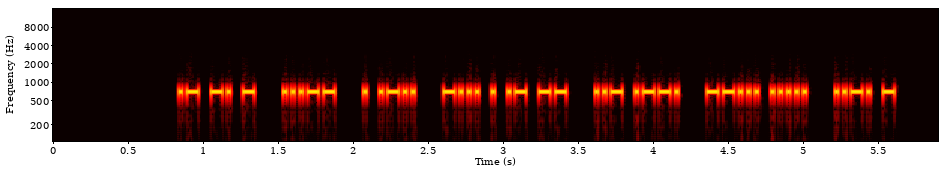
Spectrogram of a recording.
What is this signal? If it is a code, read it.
Morse code, heard as a keyed tone, about 46 wpm, 700 Hz. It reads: ANT 3 EL BEAM UP 75 FT
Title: Practice QSO - Exchange 2 - Info - 45wpm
